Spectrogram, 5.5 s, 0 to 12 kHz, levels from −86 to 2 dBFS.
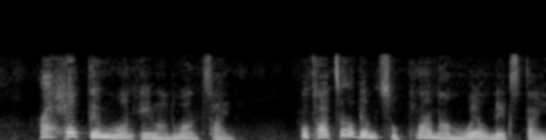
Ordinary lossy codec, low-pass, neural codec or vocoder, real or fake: none; 7.2 kHz; codec, 16 kHz, 1.1 kbps, Voila-Tokenizer; fake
